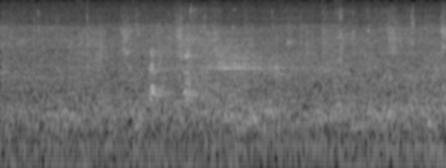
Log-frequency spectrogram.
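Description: Steady background noise of an indoor arena, broken about a second and a half in by a short sharp yelp-like call, with a brief high thin tone just after two seconds.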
